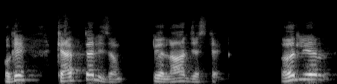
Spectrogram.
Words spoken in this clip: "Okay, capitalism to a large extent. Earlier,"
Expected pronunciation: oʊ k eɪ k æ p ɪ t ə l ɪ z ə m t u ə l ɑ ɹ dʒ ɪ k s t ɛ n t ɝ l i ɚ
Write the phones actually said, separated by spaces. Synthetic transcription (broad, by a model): oʊ k eɪ k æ p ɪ t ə l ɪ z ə m t u ə l ɑ ɹ dʒ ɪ s t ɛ t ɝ l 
